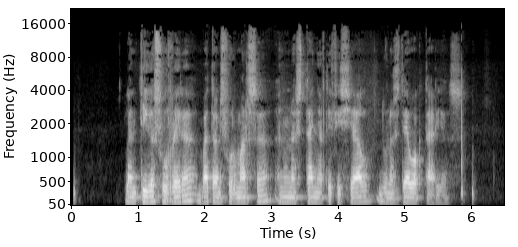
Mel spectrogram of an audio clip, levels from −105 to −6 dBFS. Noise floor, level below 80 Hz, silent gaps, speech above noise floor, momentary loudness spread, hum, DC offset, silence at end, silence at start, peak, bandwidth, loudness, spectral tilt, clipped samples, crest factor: -79 dBFS; -62 dBFS; none; 56 dB; 9 LU; none; under 0.1%; 0.6 s; 0.05 s; -6 dBFS; 15.5 kHz; -23 LUFS; -4.5 dB/octave; under 0.1%; 18 dB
